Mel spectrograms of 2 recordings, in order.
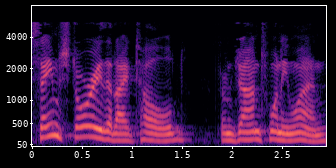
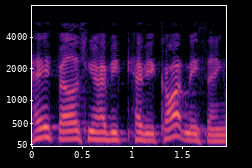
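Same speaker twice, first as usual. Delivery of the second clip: ordinary talk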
